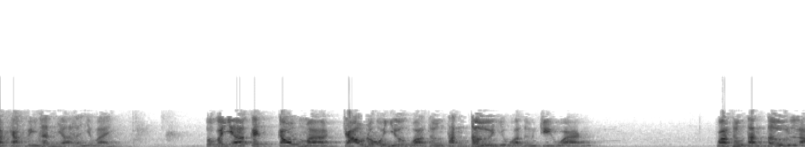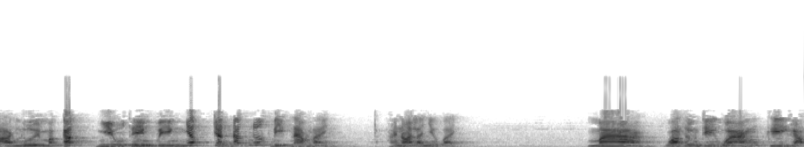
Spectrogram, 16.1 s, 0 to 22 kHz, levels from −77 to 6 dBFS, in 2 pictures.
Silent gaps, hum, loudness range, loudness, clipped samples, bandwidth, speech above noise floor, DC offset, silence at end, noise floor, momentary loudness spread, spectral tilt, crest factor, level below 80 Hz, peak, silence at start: none; none; 5 LU; -15 LUFS; under 0.1%; 11 kHz; 36 dB; 0.3%; 0 s; -51 dBFS; 10 LU; -5 dB/octave; 18 dB; -58 dBFS; 0 dBFS; 0 s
